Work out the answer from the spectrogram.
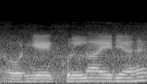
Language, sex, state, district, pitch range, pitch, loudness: Hindi, male, Uttar Pradesh, Muzaffarnagar, 140-155 Hz, 145 Hz, -14 LUFS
